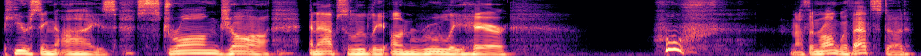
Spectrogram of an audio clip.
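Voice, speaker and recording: A man reading a story aloud as narrator, in a measured, unhurried way. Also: mid-range voice, no room sound, studio quality.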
